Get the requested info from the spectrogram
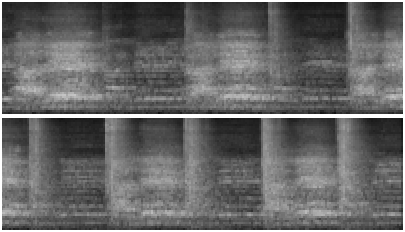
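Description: A large group of men chanting a noha in unison, the line swelling about every one and a half seconds, with sharp slaps of hands on bare chests (matam) falling in with the chant.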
